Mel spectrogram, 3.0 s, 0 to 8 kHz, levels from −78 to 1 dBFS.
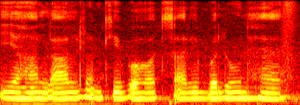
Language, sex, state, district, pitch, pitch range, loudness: Hindi, male, Jharkhand, Ranchi, 125 Hz, 125-130 Hz, -14 LUFS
